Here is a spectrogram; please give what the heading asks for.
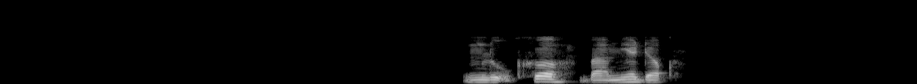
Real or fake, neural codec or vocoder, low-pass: real; none; 3.6 kHz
